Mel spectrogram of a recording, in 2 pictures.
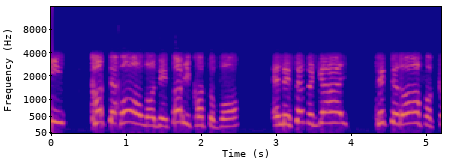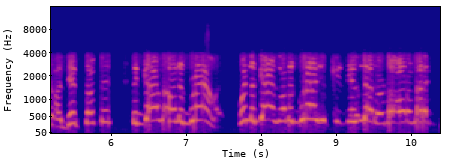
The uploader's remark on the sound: fans call in to give their thoughts as well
